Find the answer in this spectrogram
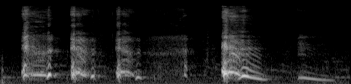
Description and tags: paisaje-sonoro-uem toses2
Paisaje sonoro del Campus de la Universidad Europea de Madrid.
European University of Madrid campus soundscape.
Sound of cough
soinido de tos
